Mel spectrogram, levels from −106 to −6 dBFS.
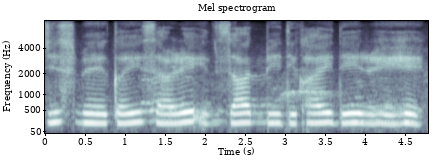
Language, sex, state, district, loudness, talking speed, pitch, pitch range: Hindi, female, Arunachal Pradesh, Papum Pare, -14 LUFS, 115 wpm, 210 Hz, 205-215 Hz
